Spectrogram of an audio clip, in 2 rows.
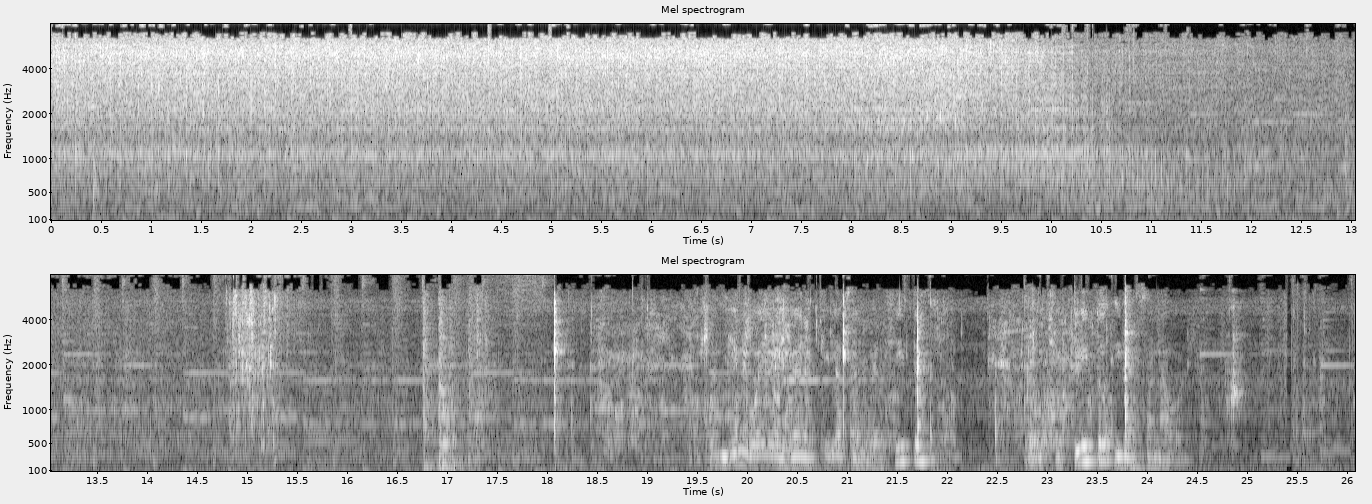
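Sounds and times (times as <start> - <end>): vegetables sizzling in a pot: 0.0 - 24.1
water poured into pot: 1.4 - 12.0, 14.7 - 15.6, 18.8 - 23.6.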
